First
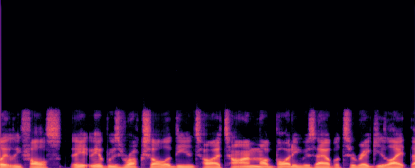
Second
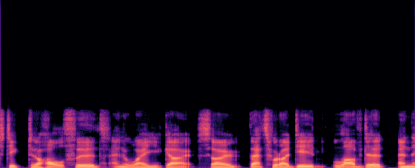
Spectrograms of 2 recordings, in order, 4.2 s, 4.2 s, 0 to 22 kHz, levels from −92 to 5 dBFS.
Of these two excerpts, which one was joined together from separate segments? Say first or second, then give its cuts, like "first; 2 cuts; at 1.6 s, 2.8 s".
second; 1 cut; at 1.2 s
